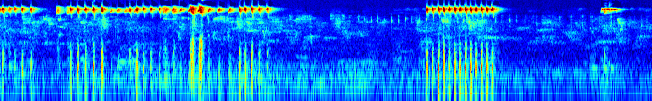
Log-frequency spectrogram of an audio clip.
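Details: Blue-crowned hanging parrot in full voice, seeking a rival: very high, thin, sharp piercing notes in rapid bursts, with a fast run of clicking pulses around three seconds and another dense burst later, separated by quiet gaps.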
